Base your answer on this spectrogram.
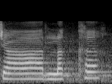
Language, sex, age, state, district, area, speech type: Sindhi, female, 30-45, Rajasthan, Ajmer, urban, spontaneous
